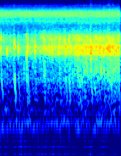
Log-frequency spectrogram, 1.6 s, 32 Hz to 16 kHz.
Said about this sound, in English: Coat with egg and breadcrumbs or oatmeal. Now pop them into a frying pan and fry for about 5 minutes on each side.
